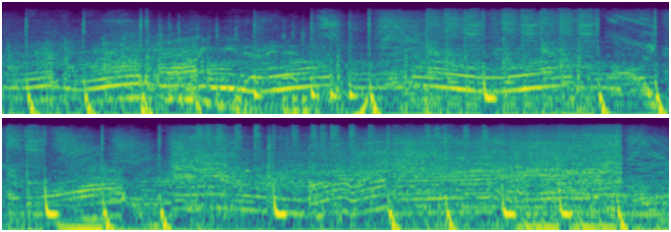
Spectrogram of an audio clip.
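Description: Drift cars sliding sideways on a wet track: engines revving up and down in pitch, with tyre squeal and spray hiss that grow stronger about six seconds in, mixed under electronic music with a heavy bass beat.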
